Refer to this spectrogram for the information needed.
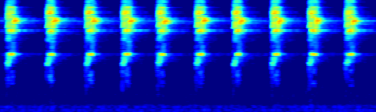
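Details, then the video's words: Female pet lovebird throwing her usual bedtime temper tantrum because she wants to go to bed: about ten shrill, sharp squawks repeated very evenly, roughly three per second, with nothing else in the background. "Bedtime Love Bird Temper Tantrum"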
